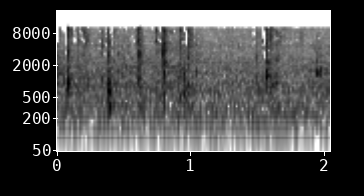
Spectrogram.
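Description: Plastic wrap crackling and scattered small clicks as a sealed box of trading cards is torn open and handled.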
